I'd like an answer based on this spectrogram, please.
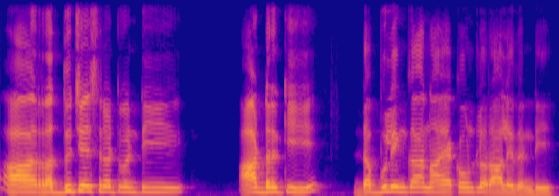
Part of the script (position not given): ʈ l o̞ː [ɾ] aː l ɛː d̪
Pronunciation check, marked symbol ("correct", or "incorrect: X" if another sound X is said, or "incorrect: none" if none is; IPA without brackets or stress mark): correct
